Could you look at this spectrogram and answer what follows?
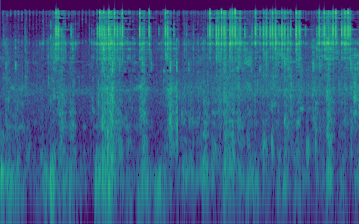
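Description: Bicycle rattling and clicking as it is ridden over a rough forest track, with irregular knocks and a dense high ticking throughout.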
